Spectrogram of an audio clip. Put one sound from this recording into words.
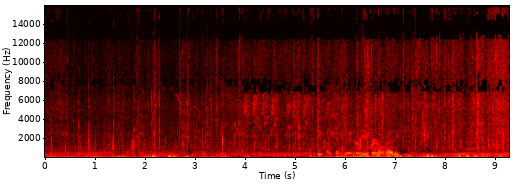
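Horse hooves thud steadily on a dirt trail.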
